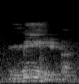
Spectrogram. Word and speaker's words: meme: biologist Richard Dawkins coined a new term mean a word that he intentionally fashioned to rhyme with Gene Dawkins defines a meme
